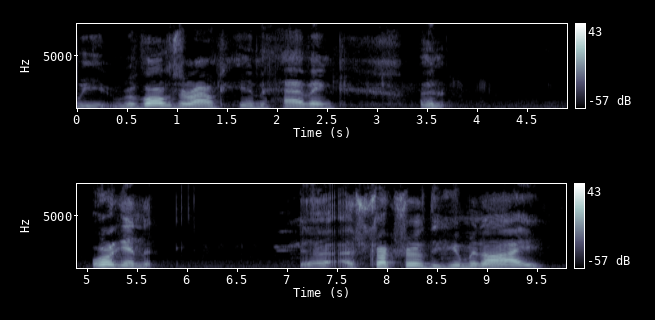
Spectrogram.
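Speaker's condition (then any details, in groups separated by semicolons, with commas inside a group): Cerebral palsy; reliable voice, uses voice control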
